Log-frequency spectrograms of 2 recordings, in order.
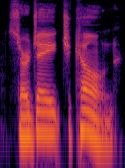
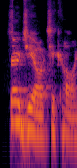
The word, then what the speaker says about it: Sergio Chicon: Sergey Chicone. Sergio Chicone. Yeah, Sergio.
